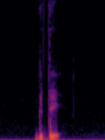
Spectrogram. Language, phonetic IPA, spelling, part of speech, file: Polish, [ɡdɨ], gdy, conjunction, Pl-gdy.ogg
